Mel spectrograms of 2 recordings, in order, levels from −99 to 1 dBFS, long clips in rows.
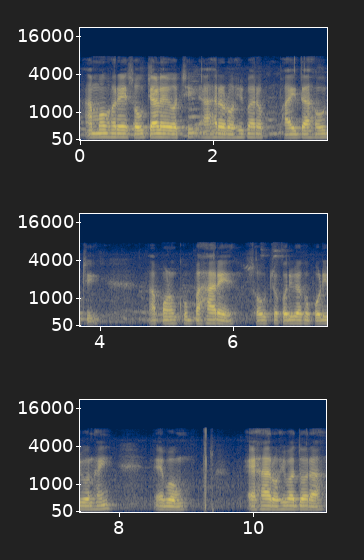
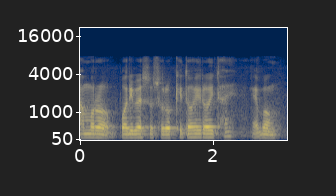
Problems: none marked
